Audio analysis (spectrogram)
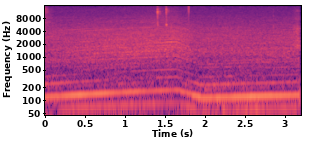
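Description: A racing car's engine in Gran Turismo 5 holds a steady, close drone during a licence test, then its pitch drops briefly at a gear change before settling again.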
